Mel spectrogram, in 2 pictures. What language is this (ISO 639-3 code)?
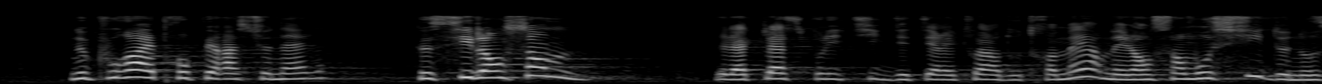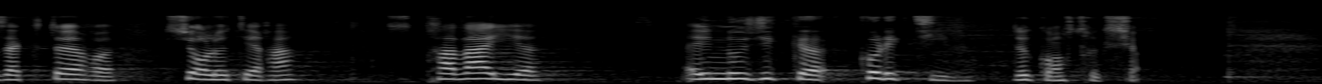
fra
